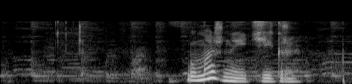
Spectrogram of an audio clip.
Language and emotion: Russian, neutral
